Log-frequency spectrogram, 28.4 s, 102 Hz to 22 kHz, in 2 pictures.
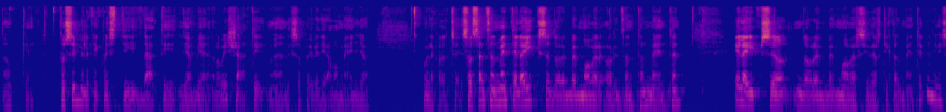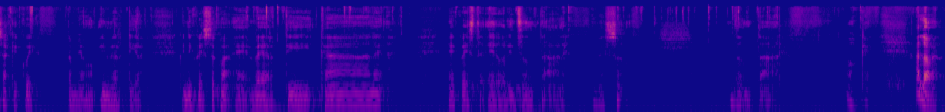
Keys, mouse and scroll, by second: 0.1 click, 14.1 click, 15.5 shift+Right, 16.0 shift+Right, 16.1 shift+Right, 16.2 shift+Right, 16.3 shift+Right, 16.5 shift+Right, 17.6-20.4 typing, 21.5 click, 23.2-26.1 typing, 26.9 click.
